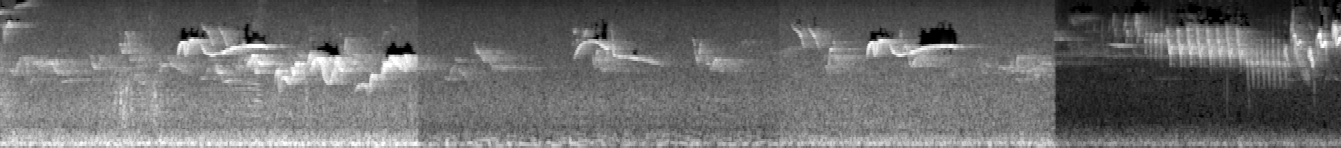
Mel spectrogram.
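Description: Birds chirping and singing outdoors: short, repeated, slurred whistled calls, over a low rumble that cuts off about five seconds in.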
